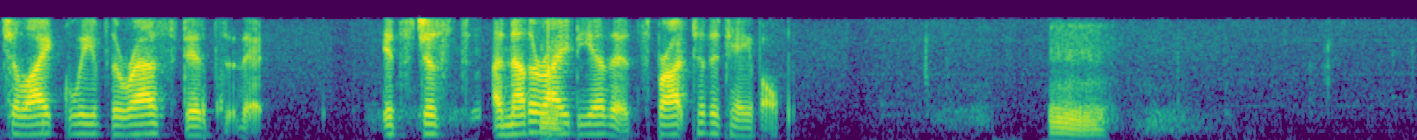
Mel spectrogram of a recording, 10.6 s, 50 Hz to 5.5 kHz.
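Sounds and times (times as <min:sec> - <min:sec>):
speech: 0:00.1 - 0:02.1, 0:02.9 - 0:06.0, 0:07.9 - 0:08.4
short rumbling snore: 0:07.9 - 0:09.0.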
